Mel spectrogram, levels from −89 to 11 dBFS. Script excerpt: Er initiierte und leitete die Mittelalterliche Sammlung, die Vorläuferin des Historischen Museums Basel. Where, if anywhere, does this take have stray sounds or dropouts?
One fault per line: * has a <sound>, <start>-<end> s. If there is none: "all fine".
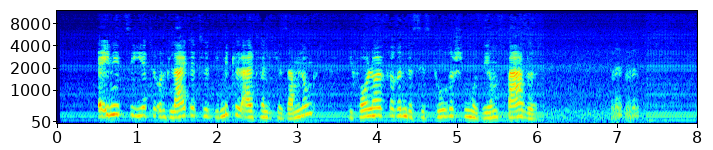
* has a laugh, 6.9-7.3 s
